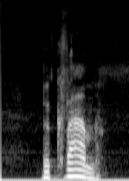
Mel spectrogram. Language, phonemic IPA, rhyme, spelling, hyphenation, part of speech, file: Dutch, /bəˈkʋaːm/, -aːm, bekwaam, be‧kwaam, adjective / verb, Nl-bekwaam.ogg
- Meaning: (adjective) capable, competent; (verb) inflection of bekwamen: 1. first-person singular present indicative 2. second-person singular present indicative 3. imperative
